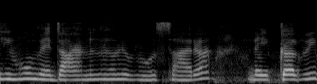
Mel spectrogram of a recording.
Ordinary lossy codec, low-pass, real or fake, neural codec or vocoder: none; 7.2 kHz; fake; codec, 24 kHz, 1.5 kbps, HILCodec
